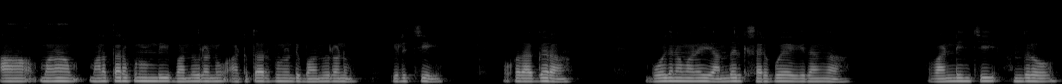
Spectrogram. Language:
Telugu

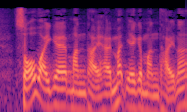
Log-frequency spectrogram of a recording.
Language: Cantonese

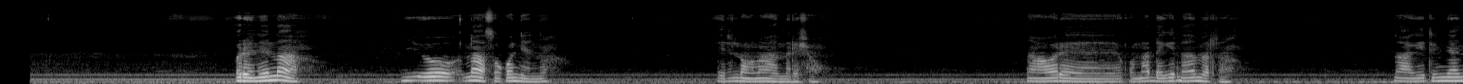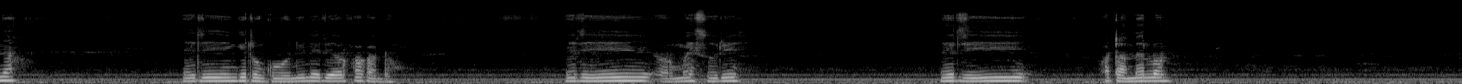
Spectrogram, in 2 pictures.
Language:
Masai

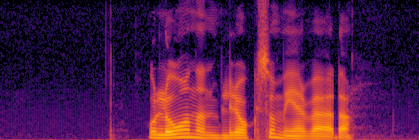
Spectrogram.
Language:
Swedish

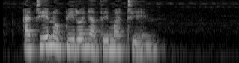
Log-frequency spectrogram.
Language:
Luo (Kenya and Tanzania)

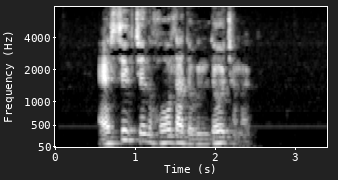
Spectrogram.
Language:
Mongolian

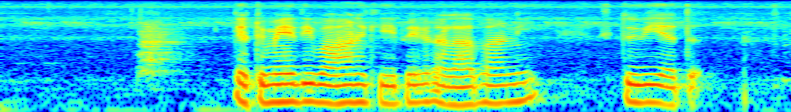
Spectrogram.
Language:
Sinhala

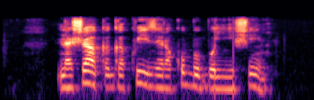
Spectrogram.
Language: Kinyarwanda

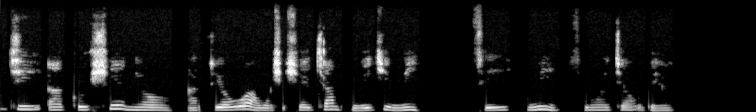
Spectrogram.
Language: Yoruba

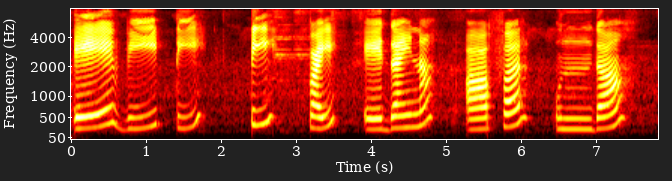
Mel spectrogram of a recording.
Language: Telugu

